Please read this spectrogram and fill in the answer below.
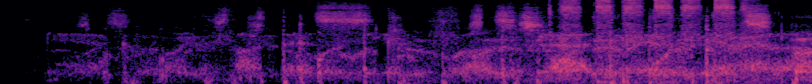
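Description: Faint whispering voices that grow louder over the few seconds, in short breathy bursts.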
